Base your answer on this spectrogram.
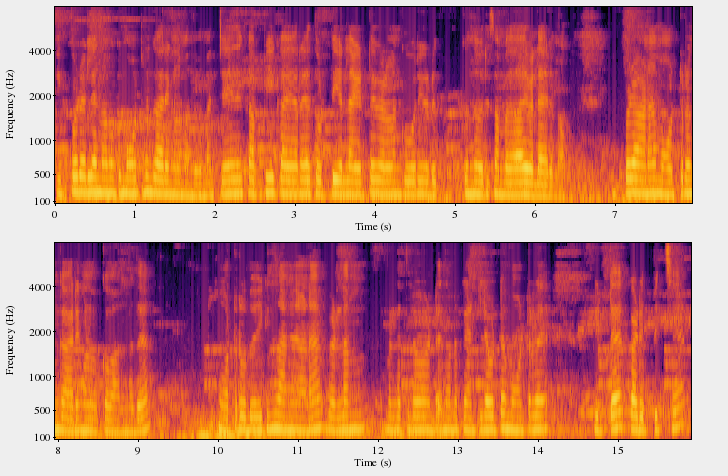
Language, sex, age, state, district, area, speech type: Malayalam, female, 30-45, Kerala, Pathanamthitta, rural, spontaneous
